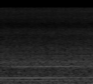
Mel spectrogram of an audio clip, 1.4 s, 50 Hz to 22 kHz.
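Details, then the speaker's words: GMC van on throttle: a steady low howl with a fainter higher tone over road rumble. It grows horrendous around 50–60 mph and only occurs on the gas; a rear differential whine is suspected, not confirmed. "but it also sounds like you're kind of hitting like warp speed so it's like whoa and then the faster you go like up around like 50 60 it's the most horrendous noise i've ever heard"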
